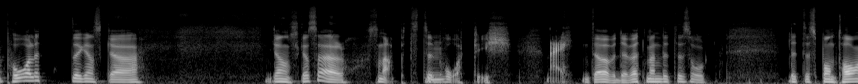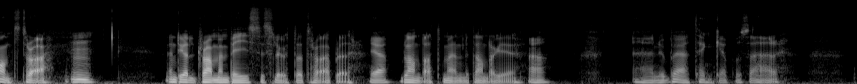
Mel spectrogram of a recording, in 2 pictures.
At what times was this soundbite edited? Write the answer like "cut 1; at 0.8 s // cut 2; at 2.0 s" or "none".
none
